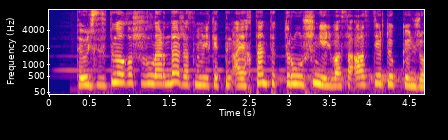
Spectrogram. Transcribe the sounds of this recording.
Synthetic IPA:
t̪ʰæwe̞lsɪzd̪ɪkt̪ɪŋɑlˠʁɑʃəʒəlˠd̪ɑɾənd̪ɑʒɑsme̞mle̞kʲe̞t̪ːɪŋʔɑjɑq̚t̪ɑnt̪ʰɪk̚t̪ɪɾuʏʃɪne̞lbɑsəʔɑzt̪ʰe̞ɾt̪ɵkʲːe̞nʒo̞q

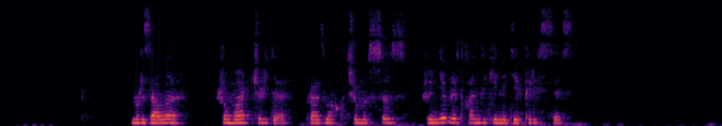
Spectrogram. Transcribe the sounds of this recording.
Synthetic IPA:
məɾzɑlˠə | ʒ̥omɑɾt̪ʒ̥ʏɾd̪ɪb̥ɪɾɑzwɑqə̥t̪ʒ̥ʊməsːəz | ʒ̥ɵnd̪e̞pʒɑt̪qɑnd̪ɪkʲe̞nɪd̪e̞kʲʰɪɾɪsːɪz̥

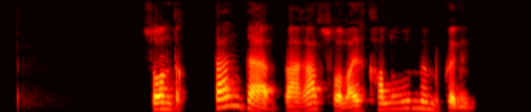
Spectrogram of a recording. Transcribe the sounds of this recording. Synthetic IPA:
so̞nd̪əq̚t̪ɑnd̪ɑ̰bɑʁɑso̞lˠɑjqʰɑlˠuəmʏmkʲɪn

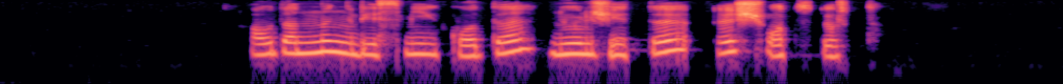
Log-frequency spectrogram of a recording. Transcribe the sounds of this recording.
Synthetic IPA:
ɑwd̪ɑnːəɴɾe̞smijkʰo̞d̪ənɵlʒe̞t̪ɪ | ʏʃwo̞t̪ə̥z̥t̪ʰɵɾt̪

